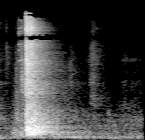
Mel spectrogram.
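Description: A screwdriver set down on the sheet-metal top of a stainless-steel oven casing: one sharp knock about half a second in that rings briefly and dies away.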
